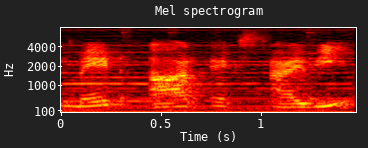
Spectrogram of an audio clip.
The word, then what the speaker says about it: medRxiv: MedRxiv, so this is the abbreviation MedRxiv, but it is pronounced as MedRxiv.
